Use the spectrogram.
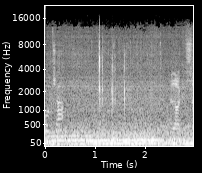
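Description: Morris Minor driving on a road, a steady low engine and road rumble running continuously, close and fairly loud, with a voice talking over it.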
